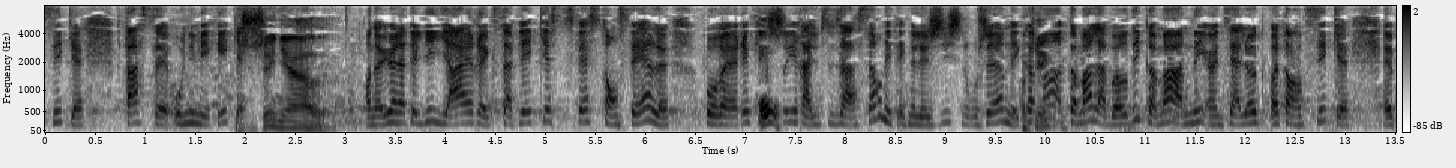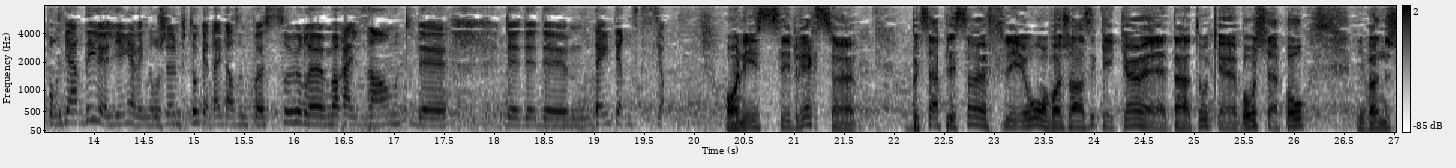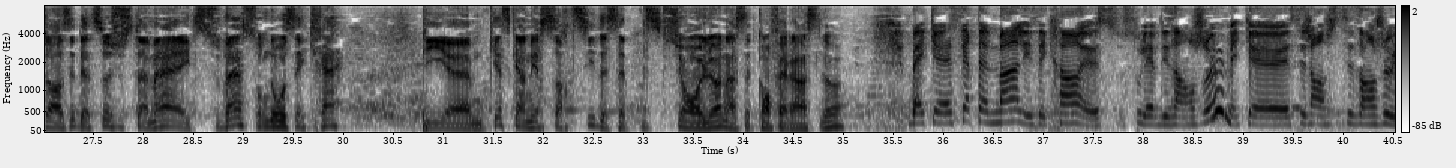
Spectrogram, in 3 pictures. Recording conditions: busy venue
